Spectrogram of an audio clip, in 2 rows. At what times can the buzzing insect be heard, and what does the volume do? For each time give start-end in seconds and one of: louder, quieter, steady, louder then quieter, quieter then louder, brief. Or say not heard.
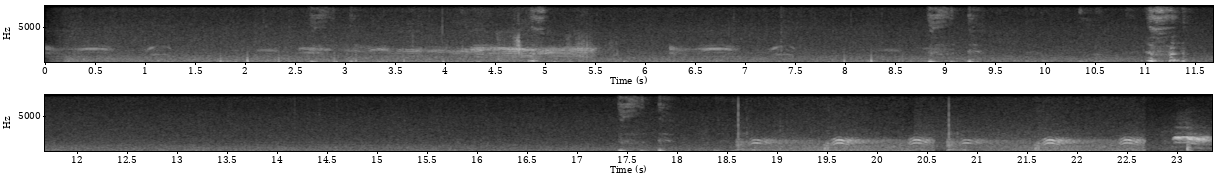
not heard.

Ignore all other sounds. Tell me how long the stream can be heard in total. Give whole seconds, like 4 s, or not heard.
23 s.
